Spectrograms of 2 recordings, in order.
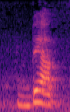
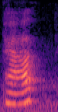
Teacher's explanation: bed, the B sound is voiced, and pet, the P sound is voiceless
